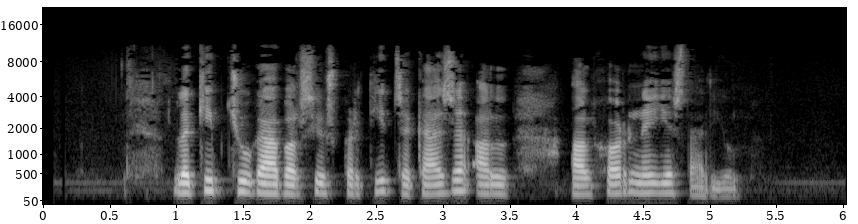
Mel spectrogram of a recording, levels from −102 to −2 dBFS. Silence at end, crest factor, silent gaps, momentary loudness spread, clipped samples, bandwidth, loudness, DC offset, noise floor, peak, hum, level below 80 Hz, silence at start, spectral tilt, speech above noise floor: 0.85 s; 24 dB; none; 18 LU; under 0.1%; 11.5 kHz; -29 LUFS; under 0.1%; -73 dBFS; -8 dBFS; none; -84 dBFS; 0.6 s; -4.5 dB/octave; 44 dB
